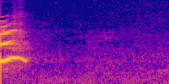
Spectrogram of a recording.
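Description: A little girl's high-pitched, drawn-out squeal, rising slightly and stopping about a third of a second in; after that, near silence.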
